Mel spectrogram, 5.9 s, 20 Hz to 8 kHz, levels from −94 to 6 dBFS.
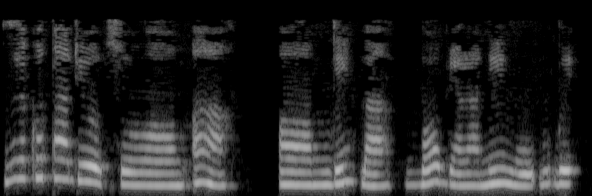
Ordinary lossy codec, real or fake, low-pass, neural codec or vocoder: MP3, 24 kbps; fake; 7.2 kHz; codec, 16 kHz, 2 kbps, FunCodec, trained on Chinese and English, 25 frames a second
